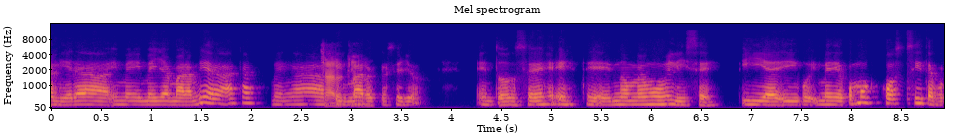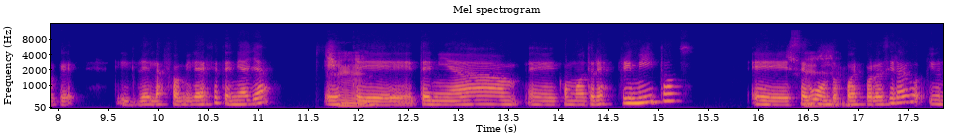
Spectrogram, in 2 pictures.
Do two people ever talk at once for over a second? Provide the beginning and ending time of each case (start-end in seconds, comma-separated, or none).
none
